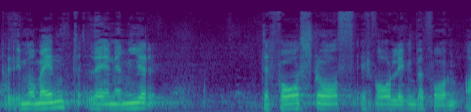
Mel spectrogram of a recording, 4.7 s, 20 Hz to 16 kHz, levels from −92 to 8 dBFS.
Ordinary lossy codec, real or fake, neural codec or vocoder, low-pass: MP3, 48 kbps; fake; codec, 44.1 kHz, 3.4 kbps, Pupu-Codec; 14.4 kHz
